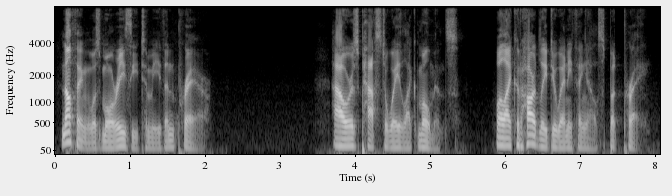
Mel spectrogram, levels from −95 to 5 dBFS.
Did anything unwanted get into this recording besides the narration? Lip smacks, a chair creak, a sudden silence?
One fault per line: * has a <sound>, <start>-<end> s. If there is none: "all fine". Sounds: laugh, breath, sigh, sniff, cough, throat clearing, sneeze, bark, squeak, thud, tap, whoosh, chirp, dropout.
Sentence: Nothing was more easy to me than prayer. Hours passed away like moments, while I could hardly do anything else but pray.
all fine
